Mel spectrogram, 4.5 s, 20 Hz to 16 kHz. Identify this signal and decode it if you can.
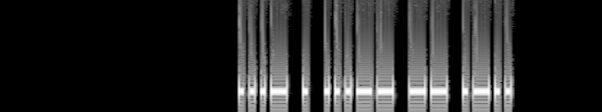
Morse code, heard as a keyed tone, about 30 wpm, 700 Hz. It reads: VE3ML
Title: DXCC-100 Call Signs - 5 Characters - Repeated 3x - 30wpm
